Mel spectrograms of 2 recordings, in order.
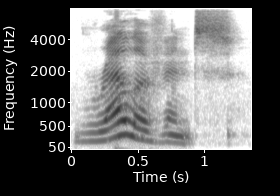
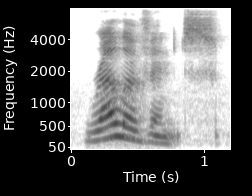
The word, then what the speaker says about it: relevant: 3 syllables, stress on the first syllable, rel, unstressed vowel sound in the middle, VNT ending. I've just used a syllabified N as the nucleus for this syllable because I don't really hear a vowel sound or even a schwa sound.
